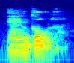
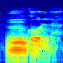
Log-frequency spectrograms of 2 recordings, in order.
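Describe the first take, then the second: First: "Angola" with the English "an" vowel first; common mispronunciation. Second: "Ngola" starting on a hummed ng, no vowel; Kimbundu term. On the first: Quoting what viewers call the nation, mispronounced "Angola". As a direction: begin "Angola" with a full "an", then GO-la. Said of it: "you call it". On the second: Teaching the original Kimbundu word, "Ngola" with nasal start. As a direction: open "Ngola" straight on the nasal, ng-GO-la. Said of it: "the Kimbundu term Ngola". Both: Shown as a demonstration.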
